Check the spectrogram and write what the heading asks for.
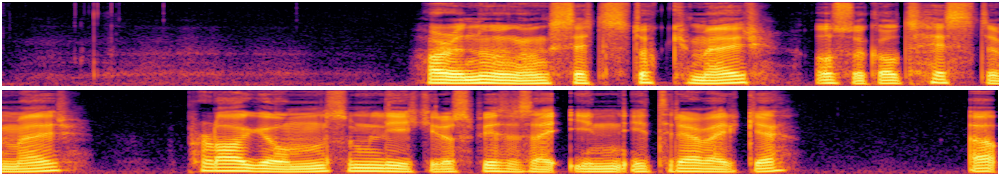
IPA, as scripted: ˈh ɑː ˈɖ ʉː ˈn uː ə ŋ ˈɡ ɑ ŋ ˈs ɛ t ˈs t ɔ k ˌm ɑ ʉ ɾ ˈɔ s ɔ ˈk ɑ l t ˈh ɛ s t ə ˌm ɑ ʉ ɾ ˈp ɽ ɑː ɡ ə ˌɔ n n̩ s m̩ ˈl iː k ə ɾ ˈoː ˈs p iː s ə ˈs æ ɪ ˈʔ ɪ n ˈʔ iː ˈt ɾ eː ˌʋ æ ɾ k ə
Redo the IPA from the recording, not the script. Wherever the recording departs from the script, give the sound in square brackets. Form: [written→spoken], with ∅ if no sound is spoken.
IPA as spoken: ˈh ɑː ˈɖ ʉː ˈn uː ə ŋ ˈɡ ɑ ŋ ˈs ɛ t ˈs t ɔ k ˌm ɑ ʉ ɾ ˈɔ s ɔ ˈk ɑ l t ˈh ɛ s t ə ˌm ɑ ʉ ɾ ˈp ɽ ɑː ɡ ə ˌɔ n n̩ s m̩ ˈl iː k ə ɾ ˈoː ˈs p iː s ə ˈs æ ɪ ˈʔ ɪ n ˈʔ iː ˈt ɾ eː ˌʋ æ ɾ k ə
